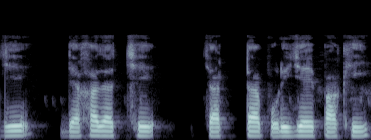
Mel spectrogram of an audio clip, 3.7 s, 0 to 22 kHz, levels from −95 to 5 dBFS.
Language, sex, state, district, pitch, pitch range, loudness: Bengali, male, West Bengal, Jalpaiguri, 130 Hz, 125-135 Hz, -22 LUFS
